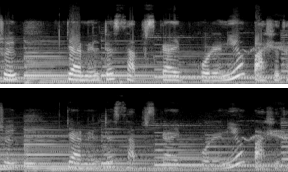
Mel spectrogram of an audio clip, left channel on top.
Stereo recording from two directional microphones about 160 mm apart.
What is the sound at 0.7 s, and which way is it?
Speech, 35° left (ahead or behind).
